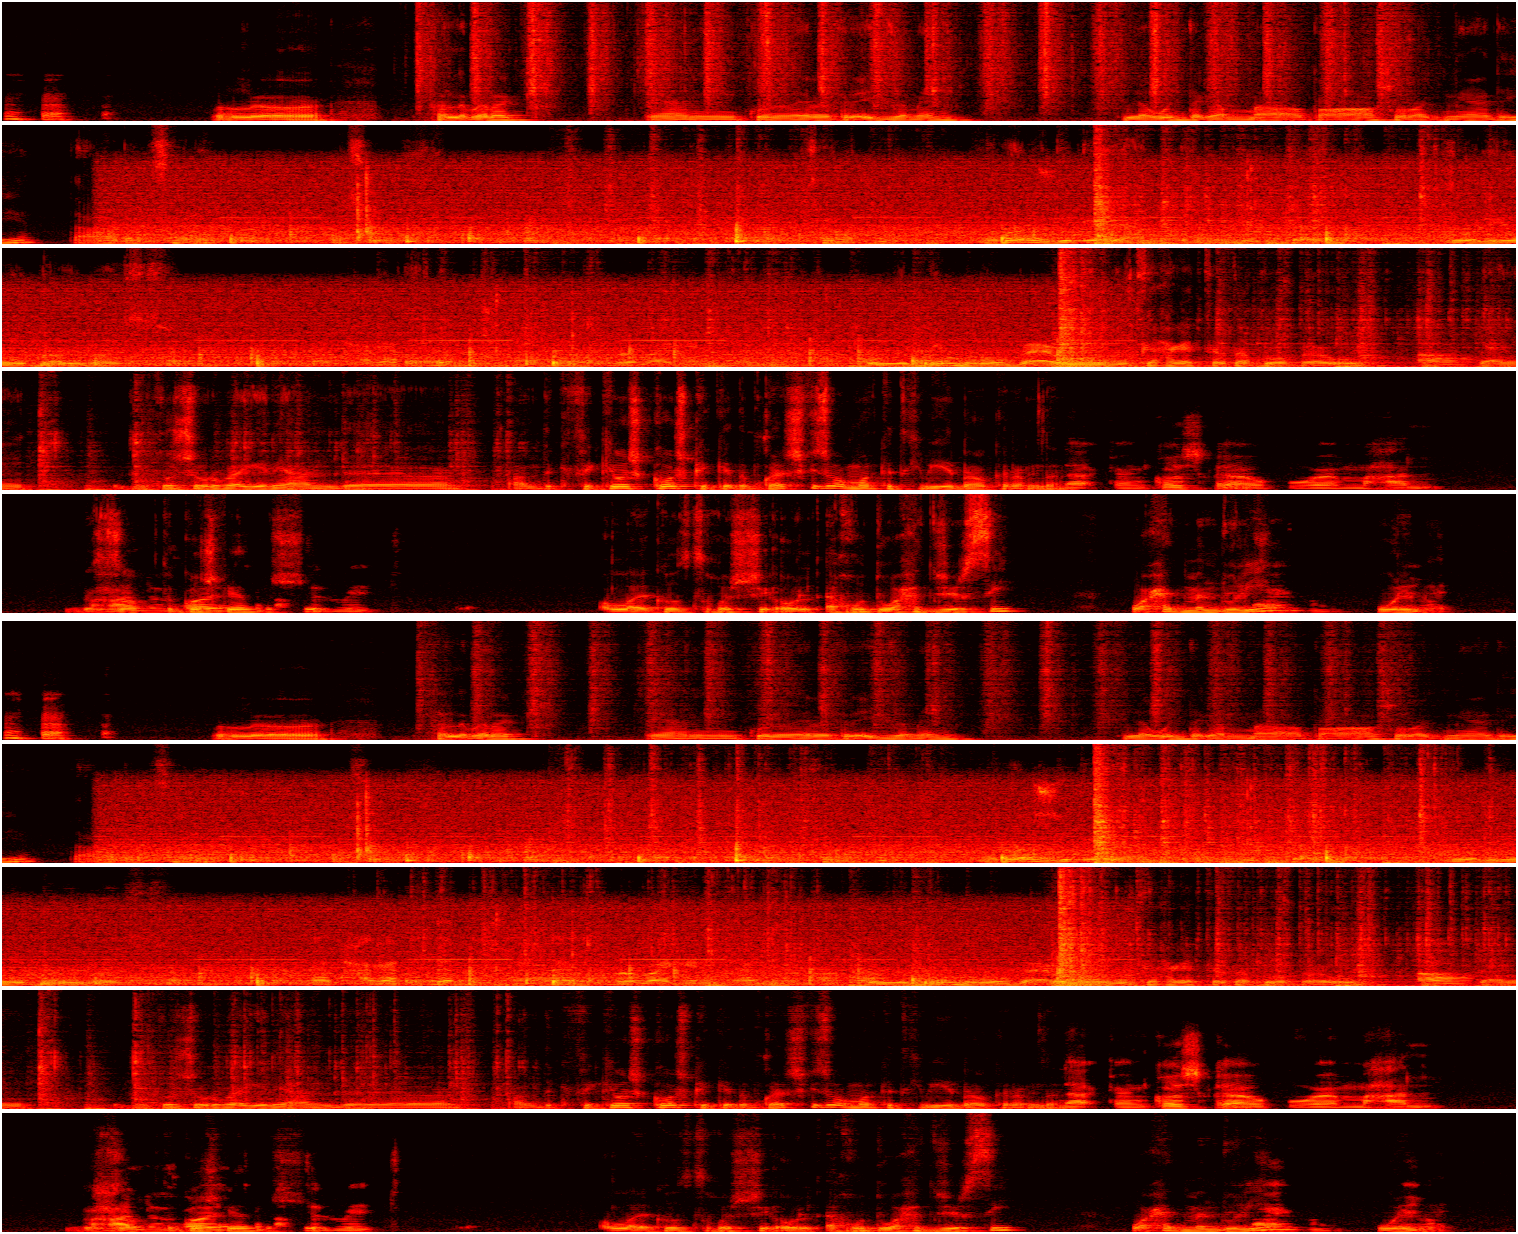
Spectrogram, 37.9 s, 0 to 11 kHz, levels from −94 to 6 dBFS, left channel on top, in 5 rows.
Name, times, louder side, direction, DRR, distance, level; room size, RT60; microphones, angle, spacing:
voice 1, 0.0-0.3 10.3-10.5 12.6-12.7 16.7-19.6 22.2-22.5 28.0-29.9 30.7-31.4 31.8-32.1 36.5-36.9 37.3-37.4, right 4 dB, 60° right, 0.4 m, -40 dB
voice 2, 1.0-2.7 3.2-4.8 5.6-8.7 9.2-9.8 11.7-11.9 12.4-14.2 14.8-16.0 17.2-17.9 19.5-22.1 22.5-22.9 23.3-28.0 28.8-28.9 30.6-31.9 33.3-35.4 35.9-36.8 37.2-37.5, left 2 dB, 45° left, 0.6 m, -38 dB
sound 1, 2.0-7.3, left 9 dB, 85° left, 0.8 m, -50 dB
Fireworks, 8.0-20.8, equal, ahead, 0.5 m, -38 dB
sound 2, 10.3-15.1 16.9-25.4, right 1 dB, 25° right, 0.8 m, -43 dB
3.0 x 2.4 x 3.8 m
head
